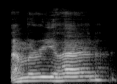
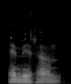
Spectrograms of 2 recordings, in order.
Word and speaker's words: Emirhan: Is Amirihan? Is that how you say it? Emirhan is the Turkish name. Oh, Amirhan.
